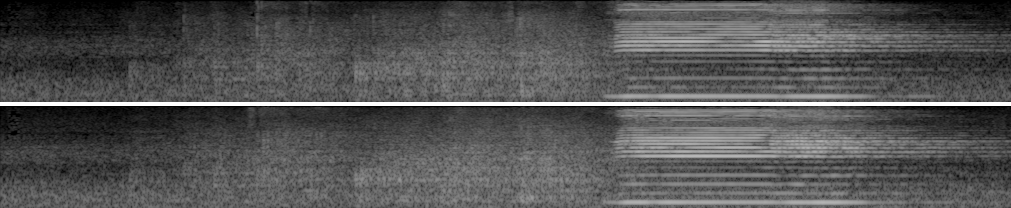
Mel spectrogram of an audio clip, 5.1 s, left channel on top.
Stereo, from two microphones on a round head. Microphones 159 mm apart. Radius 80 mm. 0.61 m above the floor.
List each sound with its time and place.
0.6 s a rattle: 85° left, 9 m
3.0 s a car horn: 60° left (ahead or behind), 5.5 m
